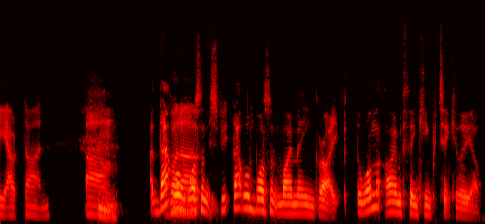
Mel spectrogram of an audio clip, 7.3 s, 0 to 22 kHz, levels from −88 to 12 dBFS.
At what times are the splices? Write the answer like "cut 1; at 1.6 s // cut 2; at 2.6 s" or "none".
none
